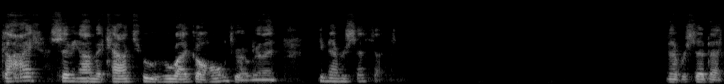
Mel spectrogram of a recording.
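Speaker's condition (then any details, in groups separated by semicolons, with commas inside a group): Cleft lip and palate; lisp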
